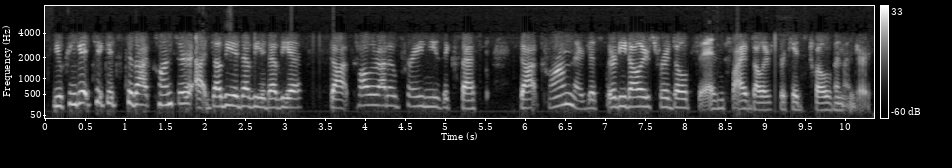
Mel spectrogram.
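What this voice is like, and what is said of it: Excited, enthusiastic delivery. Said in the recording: “you sound excited.”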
